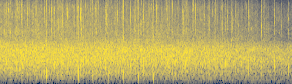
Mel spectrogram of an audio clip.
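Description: A gala banquet audience gives a round of applause for FCC staff at an awards dinner. The clapping is steady and evenly spread throughout, fairly quiet and distant.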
